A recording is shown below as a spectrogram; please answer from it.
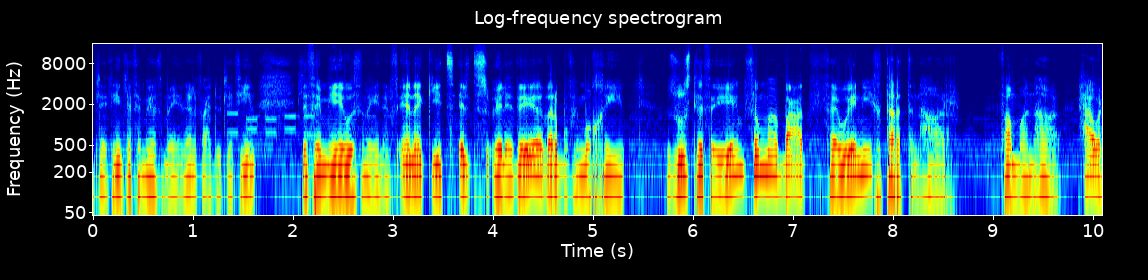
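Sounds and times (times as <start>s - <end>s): man speaking: 1.1s - 2.6s
telephone keypad tones: 1.4s - 2.3s.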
